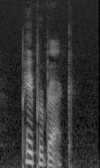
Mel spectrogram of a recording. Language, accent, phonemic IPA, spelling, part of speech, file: English, US, /ˈpeɪ.pɚˌbæk/, paperback, noun / adjective / verb, En-us-paperback.ogg
- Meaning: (noun) A book with flexible binding; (adjective) Having flexible binding; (verb) To issue or publish (a book) in a paperback edition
